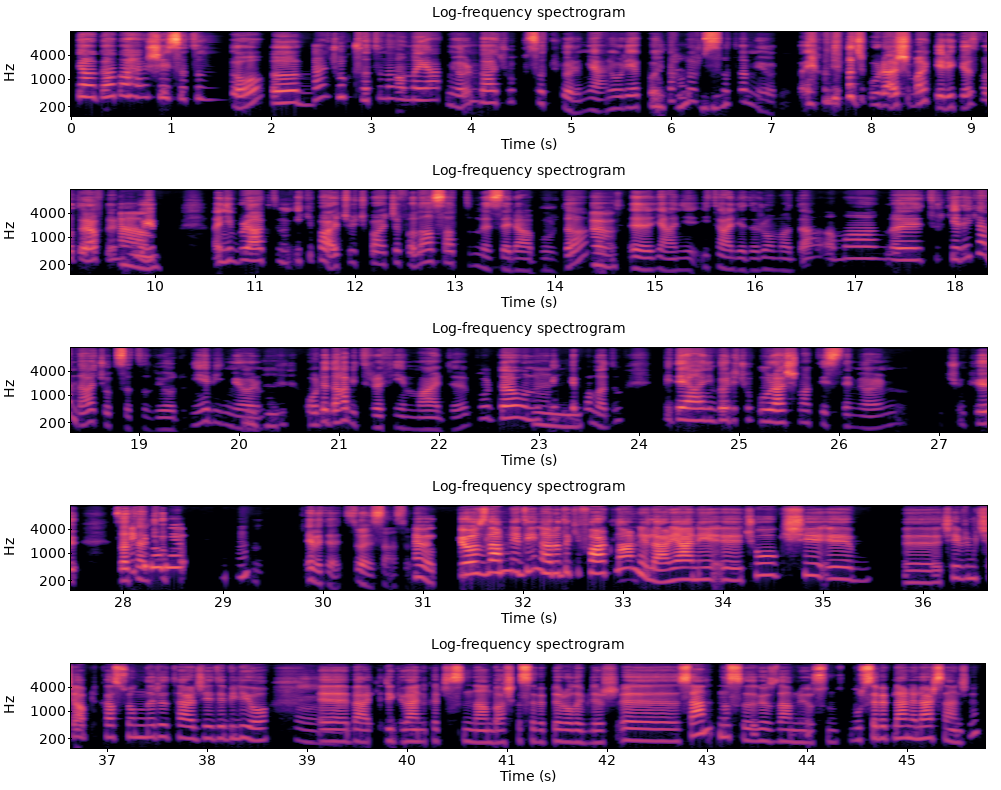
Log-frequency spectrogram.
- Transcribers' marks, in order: static; tapping; distorted speech; laughing while speaking: "Yani, birazcık uğraşmak gerekiyor"
- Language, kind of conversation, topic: Turkish, podcast, İkinci el alışverişi hakkında ne düşünüyorsun?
